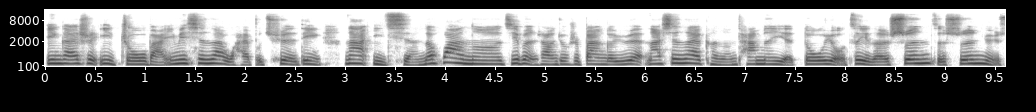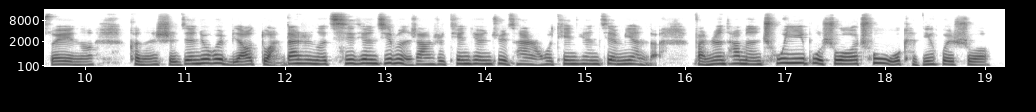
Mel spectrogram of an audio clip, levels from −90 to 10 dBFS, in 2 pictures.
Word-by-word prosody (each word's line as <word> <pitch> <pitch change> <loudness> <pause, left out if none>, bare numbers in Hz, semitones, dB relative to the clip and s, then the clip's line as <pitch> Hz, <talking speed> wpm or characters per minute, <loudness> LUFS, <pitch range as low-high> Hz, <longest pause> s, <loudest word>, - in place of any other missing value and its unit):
应 255 0 +4
该 250 0 +1
是 250 0 0
1 240 -1 0
周 205 +1 -1
吧， 190 -5 -3
因 230 - 0
为 255 - +6
现 260 0 +2
在 255 -2 +3
我 190 - -1
还 175 -1 -8
不 175 - -8
确 200 0 -2
定。 215 -4 -2 0.2
那 255 0 +1
以 205 -4 0
前 180 +1 -2
的 250 +3 +2
话 295 0 +1
呢， 225 -2 +1
基 255 +5 +1
本 245 -8 -1
上 195 0 -4
就 205 0 -5
是 205 - -7
半 210 +1 -3
个 195 -1 -4
月， 215 +3 -1
那 230 +1 -2
现 270 +3 +2
在 265 -2 +2
可 205 -3 -6
能 180 +2 -7
她 220 0 -5
们 225 -1 0
也 190 - -2
都 220 0 +2
有 220 - +1
自 240 - 0
己 220 - +5
的 180 0 -3
孙 260 +7 +5
子 180 -8 -4
孙 245 +7 +3
女， 220 -6 -1
所 195 - -3
以 205 -1 -1
呢， 185 +1 -7 0.3
可 205 - -1
能 185 +1 -4
时 185 -2 -3
间 235 +5 +2
就 265 +1 +4
会 270 0 +4
比 185 -6 -6
较 190 +2 +1
短， 205 -1 -3
但 250 +1 +3
是 245 -1 +1
呢， 225 -1 0
7 255 +4 +2
天 255 0 +3
基 270 +4 +1
本 265 -9 0
上 205 +2 -4
是 205 0 -5
天 240 +3 0
天 230 -1 0
聚 230 0 -2
餐， 215 +1 -4
然 185 -2 -7
后 205 - -4
天 230 +1 -1
天 225 -1 -1
见 235 +1 -2
面 215 -3 -2
的。 - - -9 0.4
反 195 -1 -2
正 230 +2 +2
他 240 +1 -1
们 215 -3 +1
初 260 +6 0
一 285 0 +5
不 260 -2 +1
说， 235 0 +2
初 285 +4 -1
五 210 -4 +1
肯 190 -4 -10
定 205 +3 -2
会 205 -1 -2
说。 180 -1 -5
225 Hz, 280 characters per minute, -23 LUFS, 200-245 Hz, 0.4 s, 为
